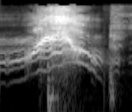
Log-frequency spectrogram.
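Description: A cat lets out a long, loud, drawn-out yowl that rises and then falls in pitch, followed by a brief second cry. Clear, with no talking.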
